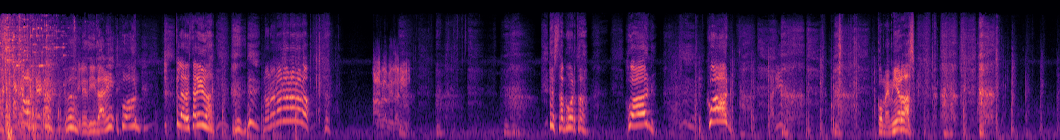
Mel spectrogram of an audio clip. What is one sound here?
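A man speaks tensely and with emotion, close by.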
